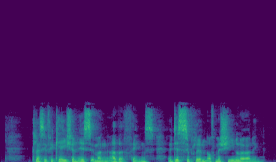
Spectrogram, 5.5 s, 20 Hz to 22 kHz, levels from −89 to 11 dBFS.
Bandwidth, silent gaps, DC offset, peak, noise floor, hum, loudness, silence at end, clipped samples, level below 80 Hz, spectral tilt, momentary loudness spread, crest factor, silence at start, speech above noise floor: 8.2 kHz; none; under 0.1%; -4 dBFS; -51 dBFS; none; -20 LUFS; 0.25 s; under 0.1%; -44 dBFS; -5 dB/octave; 10 LU; 18 dB; 0.65 s; 31 dB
